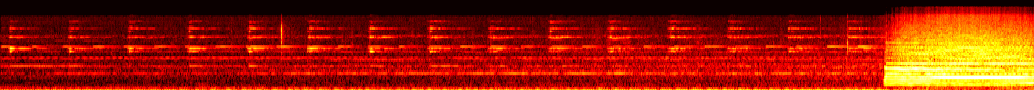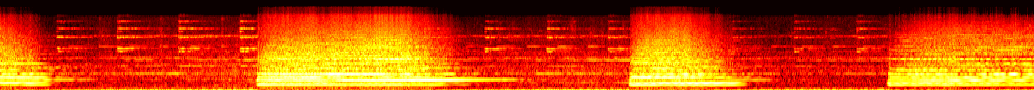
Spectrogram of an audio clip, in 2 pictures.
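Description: Diesel freight locomotive drawing closer with a steady low engine rumble while a bell dings at an even pace, then sounding its multi-chime air horn in four blasts, long, long, short, long: the standard grade-crossing warning. The last long blast is still sounding as it passes.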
